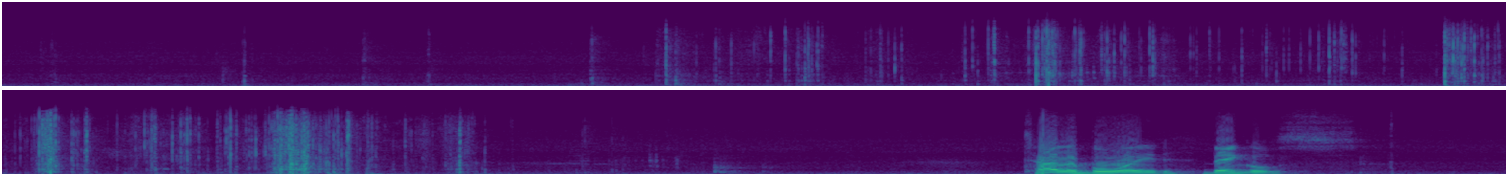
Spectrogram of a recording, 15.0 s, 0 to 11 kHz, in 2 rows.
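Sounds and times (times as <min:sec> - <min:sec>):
foil wrapper tearing and crinkling: 0:03.2 - 0:10.0.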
